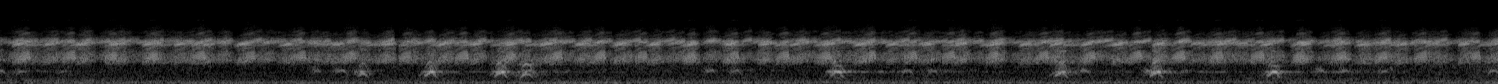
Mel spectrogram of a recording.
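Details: Frogs calling at night from rice paddies in early summer, before rice planting: a dense, continuous chorus of rapid high trilling croaks, with scattered lower, short croaks standing out every second or two.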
